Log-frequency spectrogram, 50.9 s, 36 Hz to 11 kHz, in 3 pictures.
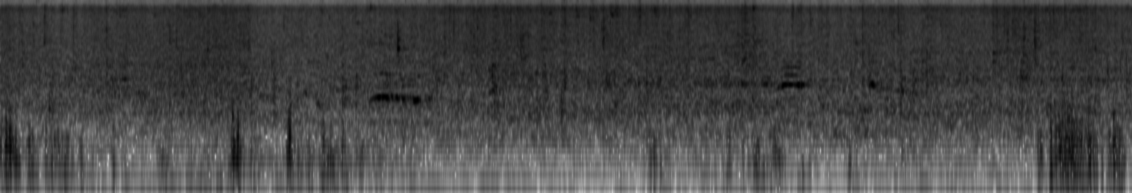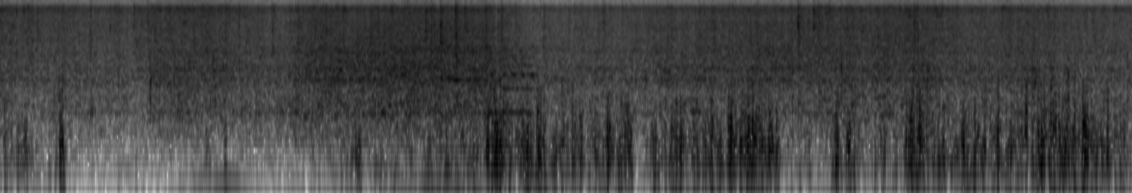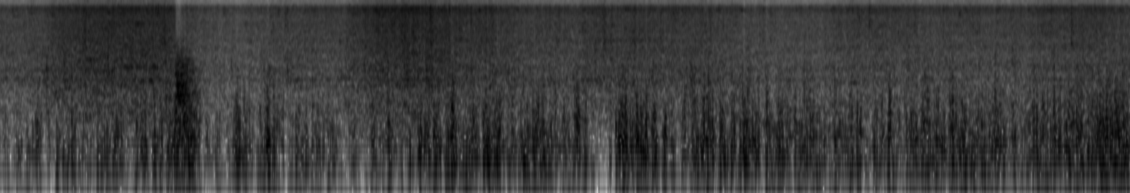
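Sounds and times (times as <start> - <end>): low rumbling surges: 0.0 - 16.4, 36.2 - 38.1
torrential rain on pavement: 0.0 - 50.9.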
